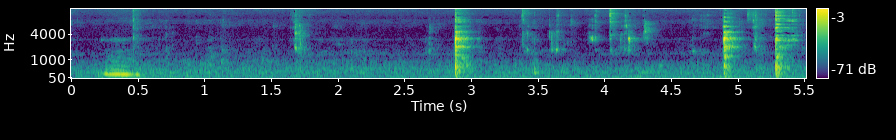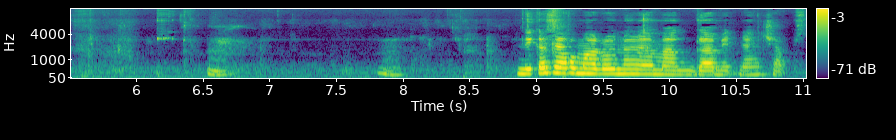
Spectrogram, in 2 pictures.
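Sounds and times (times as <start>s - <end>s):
chewing and mouth sounds: 0.4s - 8.8s.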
